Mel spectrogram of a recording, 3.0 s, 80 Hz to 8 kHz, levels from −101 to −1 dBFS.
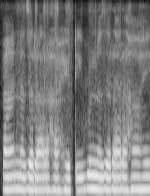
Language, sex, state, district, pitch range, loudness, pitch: Hindi, female, Punjab, Kapurthala, 185-190 Hz, -15 LUFS, 190 Hz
